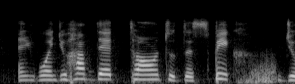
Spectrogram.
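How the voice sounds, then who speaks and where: The sound is dry and close, without echo. A woman talks at a fairly slow pace. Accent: Colombian. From Colombia, Santander. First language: Spanish. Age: 30s. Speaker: English teacher. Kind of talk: online English class. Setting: video call.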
